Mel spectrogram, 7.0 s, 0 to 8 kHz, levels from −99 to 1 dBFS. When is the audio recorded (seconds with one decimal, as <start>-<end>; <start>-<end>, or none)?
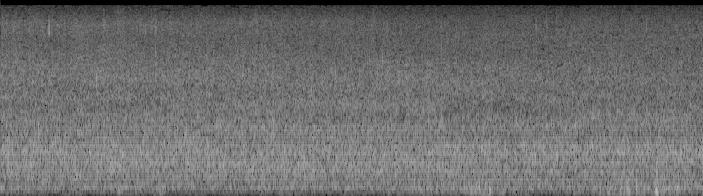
0.0-0.8; 1.4-7.0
